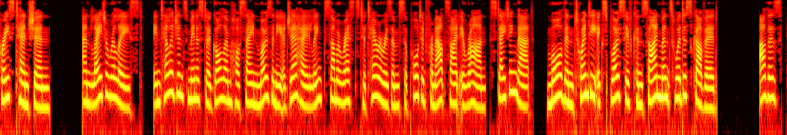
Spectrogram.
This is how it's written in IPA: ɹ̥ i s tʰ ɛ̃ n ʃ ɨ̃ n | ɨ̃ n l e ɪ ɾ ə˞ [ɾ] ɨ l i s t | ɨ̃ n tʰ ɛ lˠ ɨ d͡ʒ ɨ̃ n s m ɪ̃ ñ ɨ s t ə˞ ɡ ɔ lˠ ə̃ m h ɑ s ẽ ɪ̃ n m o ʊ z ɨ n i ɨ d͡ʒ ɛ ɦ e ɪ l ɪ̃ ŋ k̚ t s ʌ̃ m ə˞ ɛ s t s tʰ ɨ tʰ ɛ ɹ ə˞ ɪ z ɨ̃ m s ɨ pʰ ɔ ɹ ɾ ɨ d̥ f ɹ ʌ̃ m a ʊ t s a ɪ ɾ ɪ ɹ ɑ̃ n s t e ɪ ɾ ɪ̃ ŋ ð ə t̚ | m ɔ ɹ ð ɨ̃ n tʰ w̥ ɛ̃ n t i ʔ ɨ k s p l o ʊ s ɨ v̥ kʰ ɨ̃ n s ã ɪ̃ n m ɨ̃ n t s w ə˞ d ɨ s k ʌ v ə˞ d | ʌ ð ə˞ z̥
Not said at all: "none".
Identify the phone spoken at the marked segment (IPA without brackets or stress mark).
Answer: ɹ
